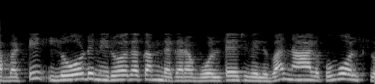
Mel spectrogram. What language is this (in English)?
Telugu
